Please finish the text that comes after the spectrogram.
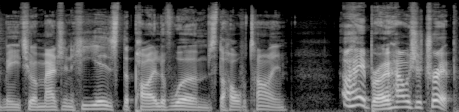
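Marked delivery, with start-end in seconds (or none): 3.4-4.6 cheery bro voice pitched up and loud; hammed-up chipper roommate; high, loud mock roommate. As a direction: greet him brightly and loudly. Voices worm monster roommate.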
